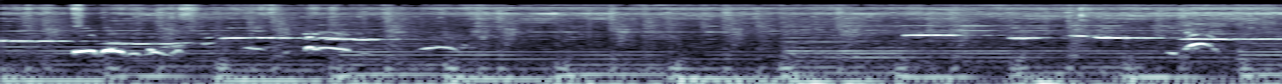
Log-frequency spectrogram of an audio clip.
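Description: Background music: held chords over a steady low bass, changing about once a second, with a few short sliding notes above.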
